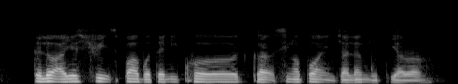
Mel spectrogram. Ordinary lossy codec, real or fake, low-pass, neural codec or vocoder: none; fake; 5.4 kHz; vocoder, 44.1 kHz, 128 mel bands, Pupu-Vocoder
